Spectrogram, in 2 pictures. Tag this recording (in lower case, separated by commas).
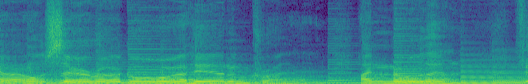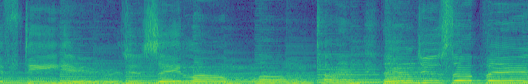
music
